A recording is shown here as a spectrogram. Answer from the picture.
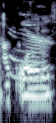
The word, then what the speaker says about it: Okoye: I think is that how you say it? – Yeah. – Okoye. – Yeah, I think.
